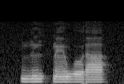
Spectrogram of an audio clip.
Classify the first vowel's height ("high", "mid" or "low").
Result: high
